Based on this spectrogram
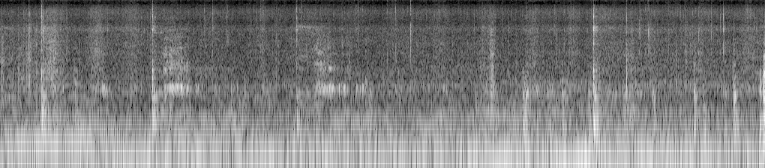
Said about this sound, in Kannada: ನೋಡಿ, ಚೆನ್ನಾಗಿ ಮಿಕ್ಸ್ ಮಾಡ್ಕೊಳ್ಳೋಣ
